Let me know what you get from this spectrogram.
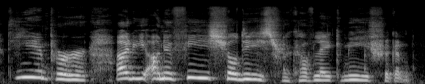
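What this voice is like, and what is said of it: Put-on Irish accent slipping into RP. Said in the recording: “Can you say it in the accent? ... I have to do an Irish accent. And I've just given in to the moments where it goes full RP.”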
